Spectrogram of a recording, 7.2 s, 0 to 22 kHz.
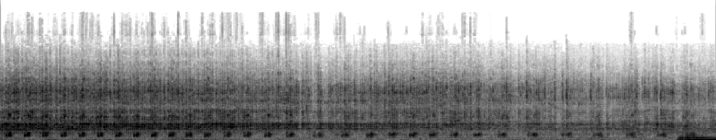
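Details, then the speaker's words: Albert Hall model locomotive coupled to its tender with chuffing sound, under power on the track: slow steady chuffing about 170 beats a minute over a bright mechanical hiss, running evenly and healthy, though owner notes it's slow and wonders if a new magnet would help. "Let's apply a little power and see as she goes. There she goes. And can you hear that chuffing sound?"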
